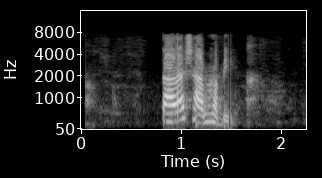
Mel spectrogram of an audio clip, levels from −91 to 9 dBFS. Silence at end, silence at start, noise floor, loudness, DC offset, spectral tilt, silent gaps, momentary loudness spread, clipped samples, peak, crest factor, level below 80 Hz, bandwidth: 0.55 s; 0.8 s; -54 dBFS; -12 LUFS; under 0.1%; -2 dB/octave; none; 11 LU; under 0.1%; 0 dBFS; 16 dB; -60 dBFS; 8 kHz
